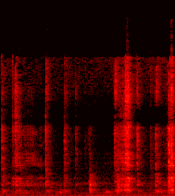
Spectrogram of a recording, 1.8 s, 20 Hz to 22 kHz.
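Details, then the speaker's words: Clock about 78 years old, needing a new cord: turning the time-set knob gives quiet, uneven scratchy ticks; movement still turns but is dry and crunchy, needs oil. "oh yeah still moves could use some oil though it's a little crunchy but still moves"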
